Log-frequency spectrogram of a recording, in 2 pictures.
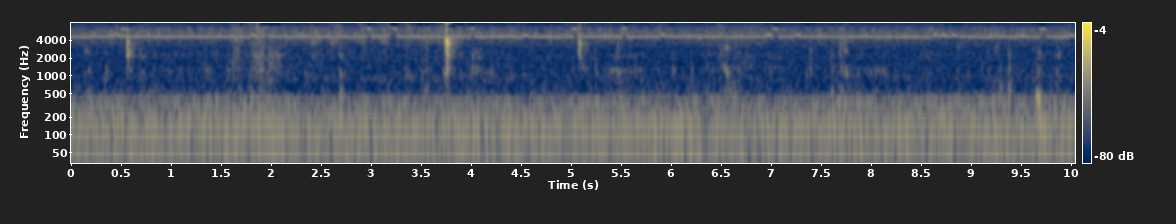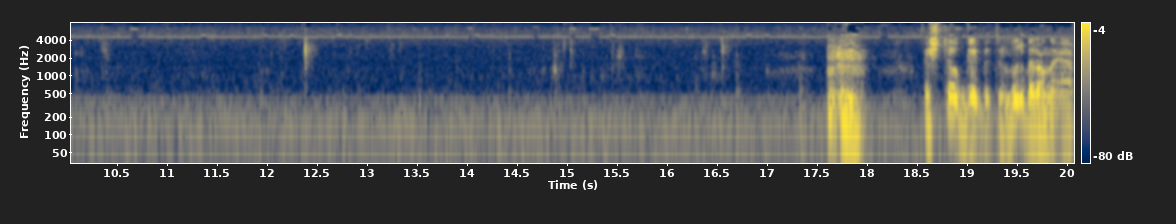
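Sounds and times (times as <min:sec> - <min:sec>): steady low hum: 0:00.0 - 0:20.0
chewing with mouth clicks: 0:02.5 - 0:04.3, 0:05.0 - 0:06.7, 0:11.9 - 0:13.6, 0:14.2 - 0:16.8.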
